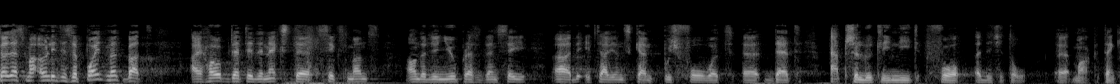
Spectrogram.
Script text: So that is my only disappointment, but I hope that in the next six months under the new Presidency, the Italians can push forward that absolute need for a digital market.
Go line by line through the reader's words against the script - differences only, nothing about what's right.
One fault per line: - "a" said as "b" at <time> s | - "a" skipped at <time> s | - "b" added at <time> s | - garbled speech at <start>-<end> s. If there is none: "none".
none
